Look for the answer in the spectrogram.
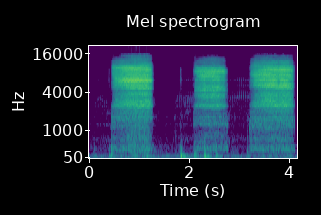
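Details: Barn owl chicks preening together in a nest in Israel's Hula Valley, 7 July 2021: three steady, evenly spaced hissing screeches of nearly a second each, separated by short quiet gaps and a single soft thump.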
